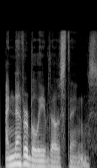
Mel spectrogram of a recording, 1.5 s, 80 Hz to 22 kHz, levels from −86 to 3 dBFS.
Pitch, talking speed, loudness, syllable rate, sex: 110 Hz, 205 wpm, -17 LUFS, 6.9 syllables/s, male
